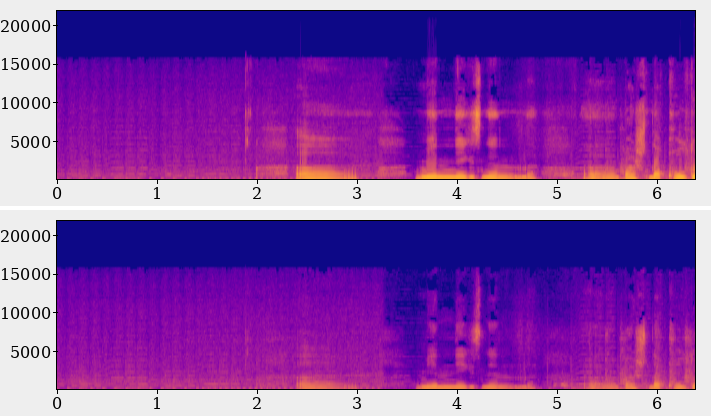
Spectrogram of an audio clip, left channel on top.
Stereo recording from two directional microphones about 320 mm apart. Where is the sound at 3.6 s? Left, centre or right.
Centre.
